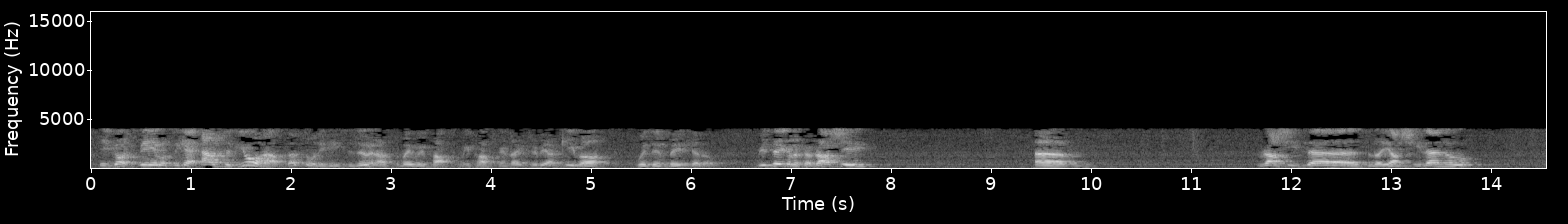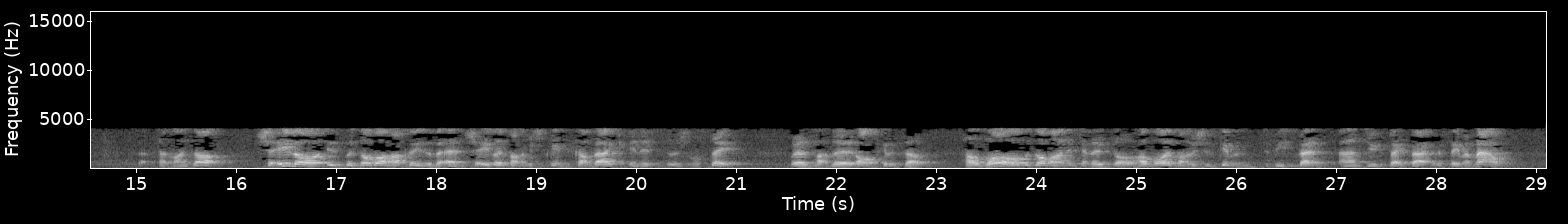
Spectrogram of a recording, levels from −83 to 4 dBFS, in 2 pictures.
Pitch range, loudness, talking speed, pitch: 135-190 Hz, -20 LUFS, 180 wpm, 150 Hz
